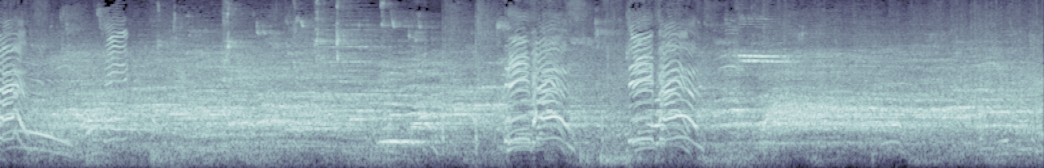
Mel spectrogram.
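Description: Basketball game on a hardwood gym floor: sneakers squeak sharply in clusters near the start, around six and a half seconds and around eight seconds, with the ball bouncing, over steady chatter from players and spectators in a large hall.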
